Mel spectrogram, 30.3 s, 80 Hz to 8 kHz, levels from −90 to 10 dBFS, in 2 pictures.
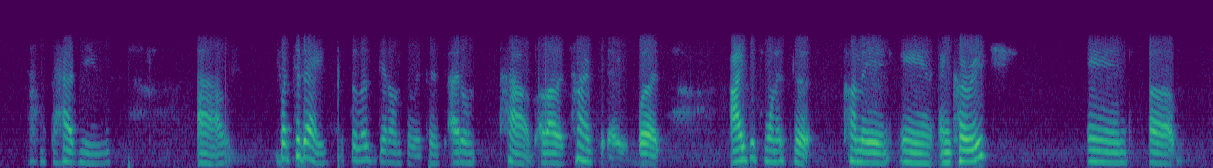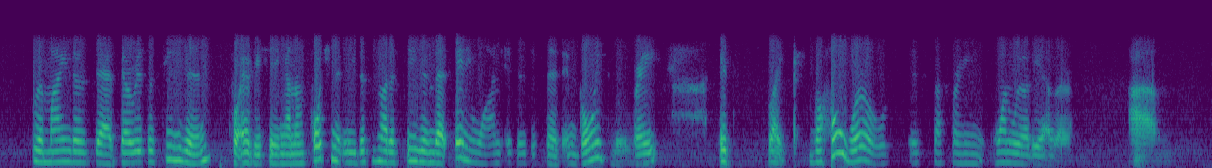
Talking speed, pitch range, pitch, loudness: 140 wpm, 170-220 Hz, 185 Hz, -27 LUFS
